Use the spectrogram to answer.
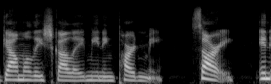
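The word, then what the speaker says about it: gabh mo leithscéal: The polite phrase excuse me can be used in English, but in Irish you can say gab mo lítsiel, pronounced gau mo líscale, meaning pardon me.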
